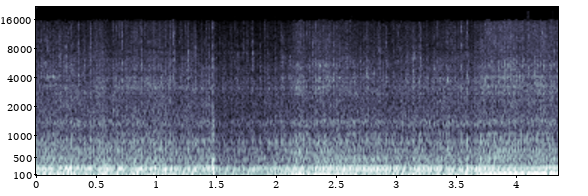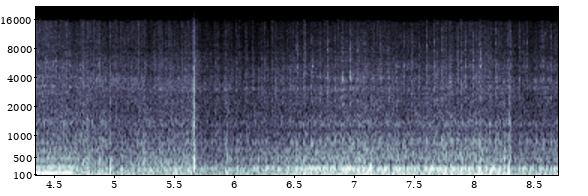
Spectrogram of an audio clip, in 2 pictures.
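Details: 1973 GMC 432ci V6 engine, out of a parted-out truck and sitting unstarted almost five years, run after light prep: even, steady idle with a couple of clean, smooth rev rises, no knocks or misses; normal idle, healthy.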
